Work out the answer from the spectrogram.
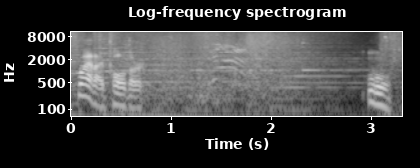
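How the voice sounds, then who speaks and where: Animated man commenting on a game. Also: mid-range voice, slow, faint music behind. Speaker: gameplay streamer. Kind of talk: casual gameplay commentary.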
